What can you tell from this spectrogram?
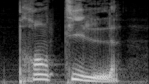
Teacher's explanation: you won't pronounce it like D to make the liaison, but you will pronounce it like T. And so you will get prend-il.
